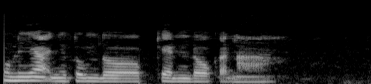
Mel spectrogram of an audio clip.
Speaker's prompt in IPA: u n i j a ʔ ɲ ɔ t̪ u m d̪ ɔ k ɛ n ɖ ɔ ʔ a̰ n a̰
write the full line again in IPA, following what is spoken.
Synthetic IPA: u n i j a ʔ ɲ u t̪ u m d̪ ɔ k ɛ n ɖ ɔ k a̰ n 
